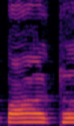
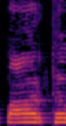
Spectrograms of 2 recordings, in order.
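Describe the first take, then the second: The two takes are said the same way.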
